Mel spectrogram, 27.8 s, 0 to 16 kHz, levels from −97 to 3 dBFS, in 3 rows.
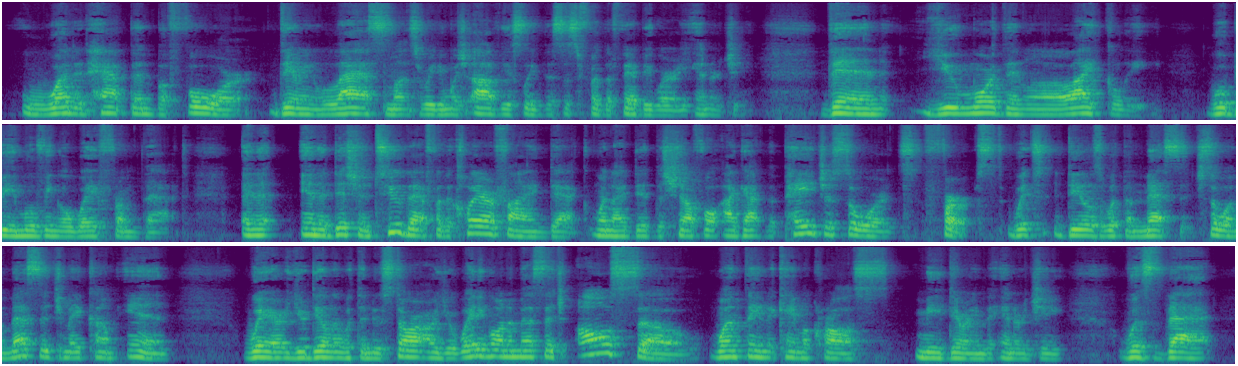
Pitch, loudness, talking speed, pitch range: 135 Hz, -24 LUFS, 180 wpm, 125-150 Hz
